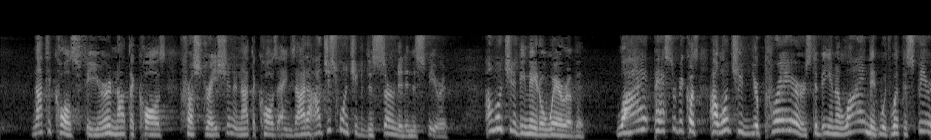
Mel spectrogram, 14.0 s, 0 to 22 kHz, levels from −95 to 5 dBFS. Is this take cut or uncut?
uncut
